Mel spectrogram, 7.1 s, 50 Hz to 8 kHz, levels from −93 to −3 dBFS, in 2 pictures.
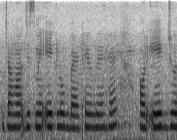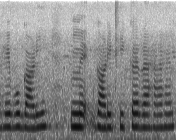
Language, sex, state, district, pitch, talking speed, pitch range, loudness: Hindi, female, Bihar, West Champaran, 245 Hz, 160 wpm, 240-250 Hz, -15 LUFS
